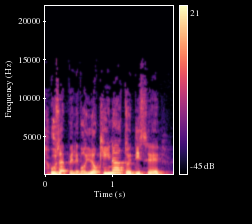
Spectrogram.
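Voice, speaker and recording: A man reading a novel aloud for radio theatre, telling it expressively with lively shifts in pace. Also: high-pitched, quick pace, background noise. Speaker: narrator. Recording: music underneath the narration.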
